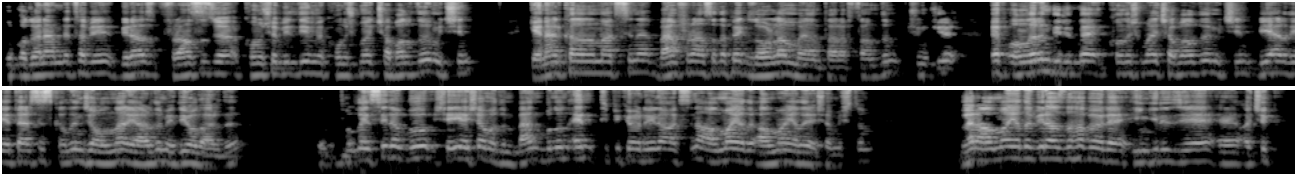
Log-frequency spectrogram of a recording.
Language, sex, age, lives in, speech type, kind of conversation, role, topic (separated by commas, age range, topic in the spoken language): Turkish, male, 35-39, Germany, conversation, unstructured, none, Hangi seyahat deneyimi seni en çok hayal kırıklığına uğrattı?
